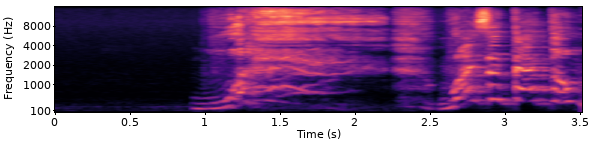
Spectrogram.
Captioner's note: laughs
